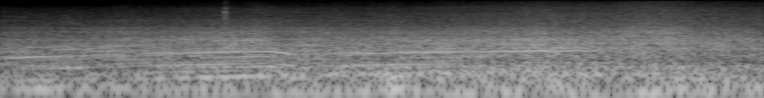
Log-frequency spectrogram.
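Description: A car engine hums and revs as it accelerates.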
